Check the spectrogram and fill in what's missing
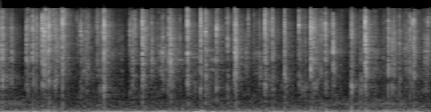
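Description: Long gold metal claw nails scratch across the scales of a large, dry, woody pine cone. A rapid, irregular series of crisp, dry clicks and scratches follows, bright and high with almost no ring or low end, like fast typing on a keyboard.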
